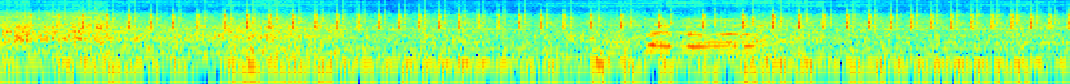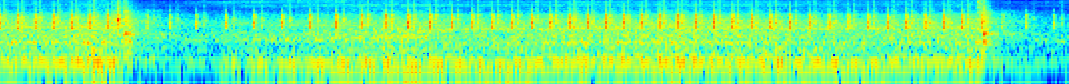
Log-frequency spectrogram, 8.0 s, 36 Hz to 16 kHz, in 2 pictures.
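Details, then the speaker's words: Ford KE TX3 Turbo B6T twin cam manual, crank-no-start after an aerostart attempt. Fast steady cranking with no catch or firing. Injectors thought stuck with bad fuel, so injector cleaner is next. Relays and battery still to work out; plugs found putrid. "okay that was right i'd say it's got fair so yeah she's still busting our balls we've got to work out the relays carrying on battery injectors"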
